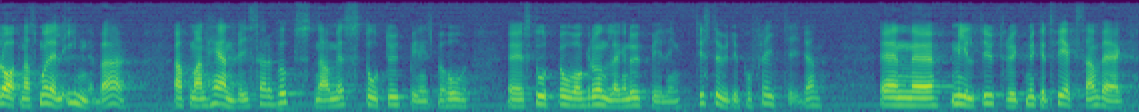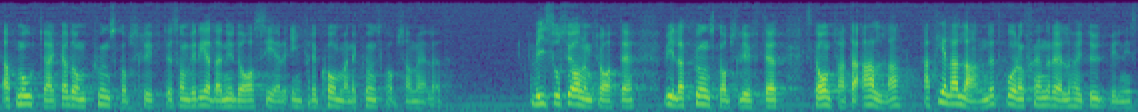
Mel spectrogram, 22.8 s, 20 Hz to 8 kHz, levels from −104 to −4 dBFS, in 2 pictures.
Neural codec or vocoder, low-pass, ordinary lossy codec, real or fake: autoencoder, 48 kHz, 128 numbers a frame, DAC-VAE, trained on Japanese speech; 7.2 kHz; none; fake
